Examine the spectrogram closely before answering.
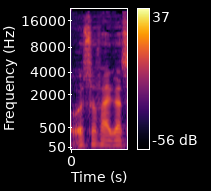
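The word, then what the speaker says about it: oesophagus: ओसोफेगस मतलब वो जो यह वाला पार्ट है यह देखो यहां पे ओसोफेगस है। ओसोफेगस बोलते हैं इसको ई साइलेंट होता है।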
